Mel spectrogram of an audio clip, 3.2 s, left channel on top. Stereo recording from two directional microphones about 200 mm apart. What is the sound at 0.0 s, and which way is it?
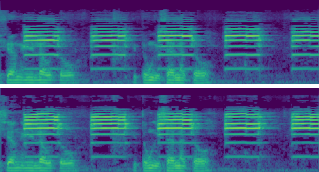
Speech, 10° right (ahead or behind).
